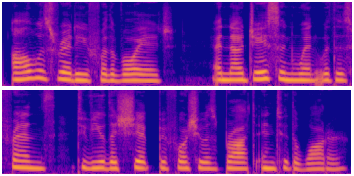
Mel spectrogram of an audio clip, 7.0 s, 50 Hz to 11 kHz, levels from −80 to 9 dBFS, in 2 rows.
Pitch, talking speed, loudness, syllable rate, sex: 210 Hz, 205 wpm, -16 LUFS, 5.1 syllables/s, female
